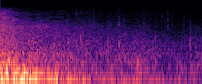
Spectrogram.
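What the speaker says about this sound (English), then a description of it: "Ah! Explosion!" An explosion in the video game Call of Duty: a loud, broad boom at the start that fades into a rumbling tail over about a second and a half, with no talk.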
